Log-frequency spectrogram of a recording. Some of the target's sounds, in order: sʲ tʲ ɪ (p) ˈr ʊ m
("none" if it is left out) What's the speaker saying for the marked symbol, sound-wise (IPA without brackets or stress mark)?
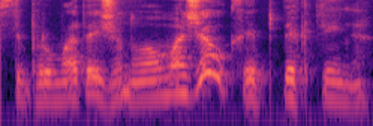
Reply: p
